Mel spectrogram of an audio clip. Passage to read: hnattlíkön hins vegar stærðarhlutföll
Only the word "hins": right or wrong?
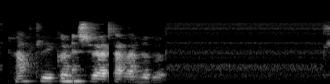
right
